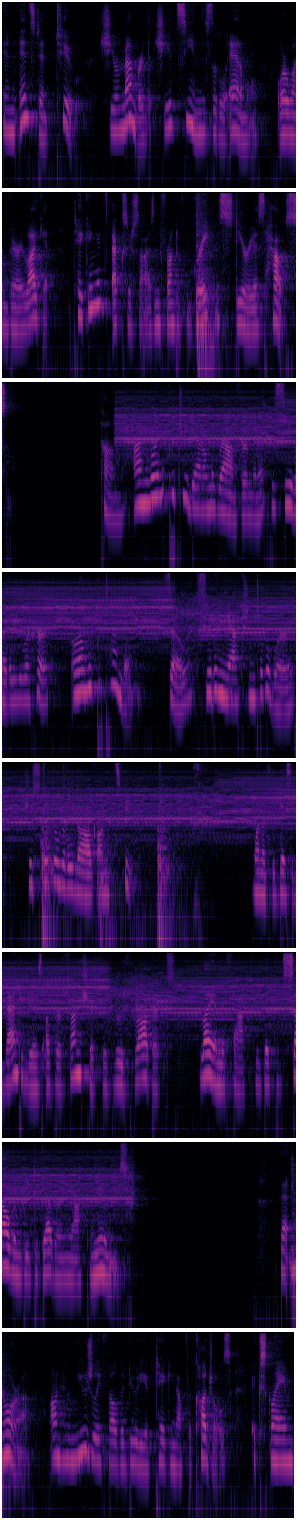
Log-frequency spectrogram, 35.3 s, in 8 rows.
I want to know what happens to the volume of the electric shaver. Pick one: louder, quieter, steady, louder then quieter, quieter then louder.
steady.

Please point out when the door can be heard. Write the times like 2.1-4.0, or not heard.
7.0-7.6, 18.2-20.6, 30.8-31.6.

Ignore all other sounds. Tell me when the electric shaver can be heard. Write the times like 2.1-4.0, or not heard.
10.4-28.4.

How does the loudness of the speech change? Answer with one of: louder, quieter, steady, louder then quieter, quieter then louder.
steady.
